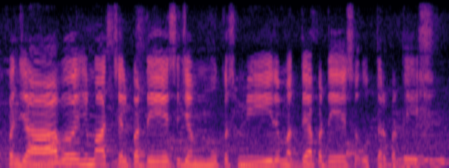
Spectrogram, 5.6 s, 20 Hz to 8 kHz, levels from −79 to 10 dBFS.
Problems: constant background noise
